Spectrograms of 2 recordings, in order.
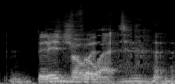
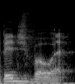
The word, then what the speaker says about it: Bijvoet: If I pronounced it like my mother would, it would be Bijvoet. Bijvoet. Bijvoet.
